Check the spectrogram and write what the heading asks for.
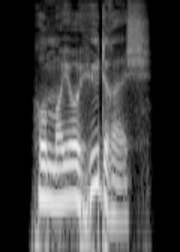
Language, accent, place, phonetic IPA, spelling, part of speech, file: German, Germany, Berlin, [homɔɪ̯oˈhyːdʁɪʃ], homoiohydrisch, adjective, De-homoiohydrisch.ogg
- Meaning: homoiohydric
